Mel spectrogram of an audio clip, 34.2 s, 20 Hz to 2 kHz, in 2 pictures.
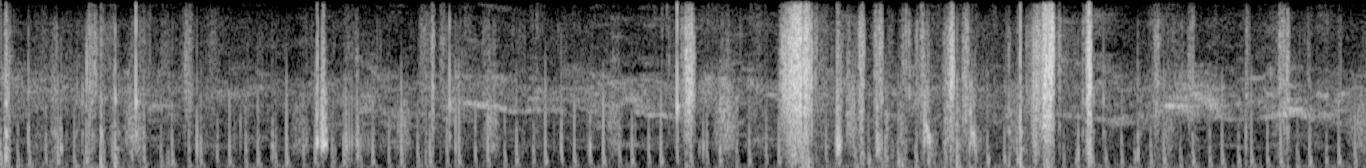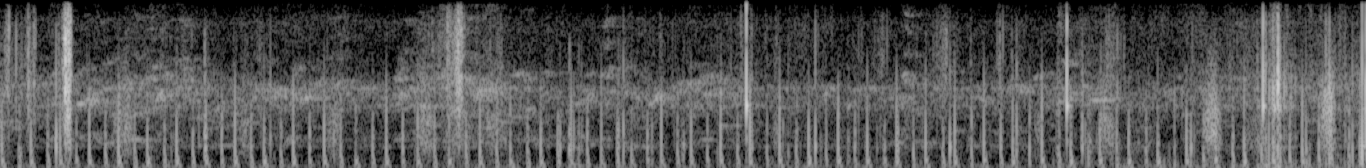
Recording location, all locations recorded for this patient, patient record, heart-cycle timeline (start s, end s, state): mitral valve (MV)
aortic valve (AV)+mitral valve (MV)
#Age: Infant
#Sex: Female
#Height: nan
#Weight: 3.6 kg
#Pregnancy status: False
#Murmur: Absent
#Murmur locations: nan
#Most audible location: nan
#Systolic murmur timing: nan
#Systolic murmur shape: nan
#Systolic murmur grading: nan
#Systolic murmur pitch: nan
#Systolic murmur quality: nan
#Diastolic murmur timing: nan
#Diastolic murmur shape: nan
#Diastolic murmur grading: nan
#Diastolic murmur pitch: nan
#Diastolic murmur quality: nan
#Outcome: Abnormal
#Campaign: 2014 screening campaign
0.00	18.44	unannotated
18.44	18.54	diastole
18.54	18.60	S1
18.60	18.74	systole
18.74	18.80	S2
18.80	18.90	diastole
18.90	18.96	S1
18.96	19.12	systole
19.12	19.16	S2
19.16	19.27	diastole
19.27	19.34	S1
19.34	19.48	systole
19.48	19.54	S2
19.54	19.63	diastole
19.63	19.70	S1
19.70	19.83	systole
19.83	19.88	S2
19.88	20.00	diastole
20.00	20.06	S1
20.06	20.19	systole
20.19	20.26	S2
20.26	20.36	diastole
20.36	20.43	S1
20.43	20.56	systole
20.56	20.63	S2
20.63	20.72	diastole
20.72	20.78	S1
20.78	20.93	systole
20.93	20.98	S2
20.98	21.10	diastole
21.10	34.16	unannotated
